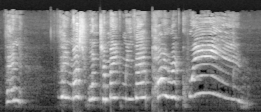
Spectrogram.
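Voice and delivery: high, loud, wailing woman; wailing Annie Beth. A narrator's reading. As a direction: shriek it in despair, very high. Annie Beth's voice.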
